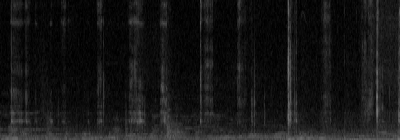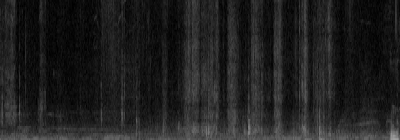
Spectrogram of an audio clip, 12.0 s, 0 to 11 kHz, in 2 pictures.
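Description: Faint, scattered metal clicks and light scraping as a SilencerCo Charlie flat cap is threaded by hand onto the shortened Omega 36M suppressor.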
